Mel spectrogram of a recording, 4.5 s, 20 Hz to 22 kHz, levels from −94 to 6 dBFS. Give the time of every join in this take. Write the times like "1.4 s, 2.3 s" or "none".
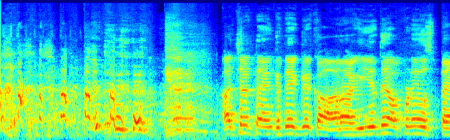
2.0 s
